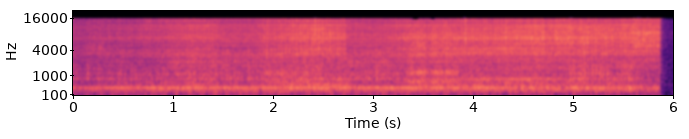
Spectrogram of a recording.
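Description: Drill press running with a twist bit boring into a small carved wooden bird's head: a steady motor hum under the scrape of the bit cutting wood. The sound cuts off just before the end.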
